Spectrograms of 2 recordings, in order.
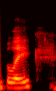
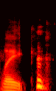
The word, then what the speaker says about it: Lake: Yeah, from Blake. Yeah. You said it wrong. It's actually Lake.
